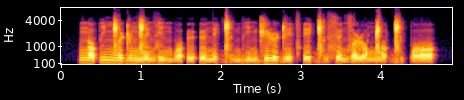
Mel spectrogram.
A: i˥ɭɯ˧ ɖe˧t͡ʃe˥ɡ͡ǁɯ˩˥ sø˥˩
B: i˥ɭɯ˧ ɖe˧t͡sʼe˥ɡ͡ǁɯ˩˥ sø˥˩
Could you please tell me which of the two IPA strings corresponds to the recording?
B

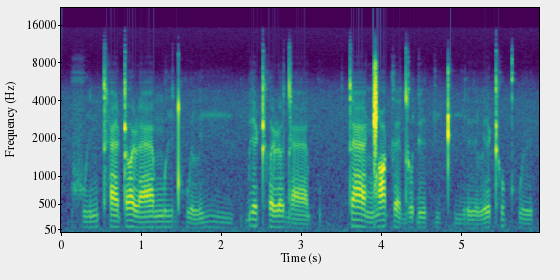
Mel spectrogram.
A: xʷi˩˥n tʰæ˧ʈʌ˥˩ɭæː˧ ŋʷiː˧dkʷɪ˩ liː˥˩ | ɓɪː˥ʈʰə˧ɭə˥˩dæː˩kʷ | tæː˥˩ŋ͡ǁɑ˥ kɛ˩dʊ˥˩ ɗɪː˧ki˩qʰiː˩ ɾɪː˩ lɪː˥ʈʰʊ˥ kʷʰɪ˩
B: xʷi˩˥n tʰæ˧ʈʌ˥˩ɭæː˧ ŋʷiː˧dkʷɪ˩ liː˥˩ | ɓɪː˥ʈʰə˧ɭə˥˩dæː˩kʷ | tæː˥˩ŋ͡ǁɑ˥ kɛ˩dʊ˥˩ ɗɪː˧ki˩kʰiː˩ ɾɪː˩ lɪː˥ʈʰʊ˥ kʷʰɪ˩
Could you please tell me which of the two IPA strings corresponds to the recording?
B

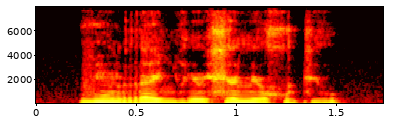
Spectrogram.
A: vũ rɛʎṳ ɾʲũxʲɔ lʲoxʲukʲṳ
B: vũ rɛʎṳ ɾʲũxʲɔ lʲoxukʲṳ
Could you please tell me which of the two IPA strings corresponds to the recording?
B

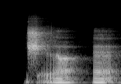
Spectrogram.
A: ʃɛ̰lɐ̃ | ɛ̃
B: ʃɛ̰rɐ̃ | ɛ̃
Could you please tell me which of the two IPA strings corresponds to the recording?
B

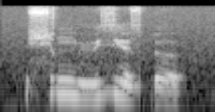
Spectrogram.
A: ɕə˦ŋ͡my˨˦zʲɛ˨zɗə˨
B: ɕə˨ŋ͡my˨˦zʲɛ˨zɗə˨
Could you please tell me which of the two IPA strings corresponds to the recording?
A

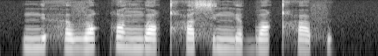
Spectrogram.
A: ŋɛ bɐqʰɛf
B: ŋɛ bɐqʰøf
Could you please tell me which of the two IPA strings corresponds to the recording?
B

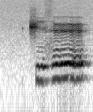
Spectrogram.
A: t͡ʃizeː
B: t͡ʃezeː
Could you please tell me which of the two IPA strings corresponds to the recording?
A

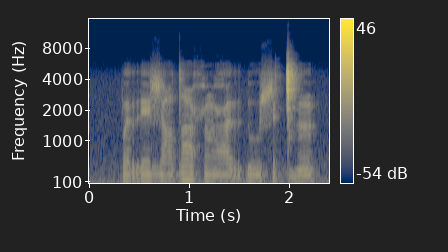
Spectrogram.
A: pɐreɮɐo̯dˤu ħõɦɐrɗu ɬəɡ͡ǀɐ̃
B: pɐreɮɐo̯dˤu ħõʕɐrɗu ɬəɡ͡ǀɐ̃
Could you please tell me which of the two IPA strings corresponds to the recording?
B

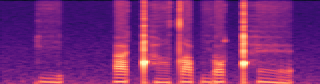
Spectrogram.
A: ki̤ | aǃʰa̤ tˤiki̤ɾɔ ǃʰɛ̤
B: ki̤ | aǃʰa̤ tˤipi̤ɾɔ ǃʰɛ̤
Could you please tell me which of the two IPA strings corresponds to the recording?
B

